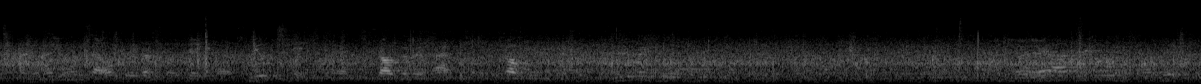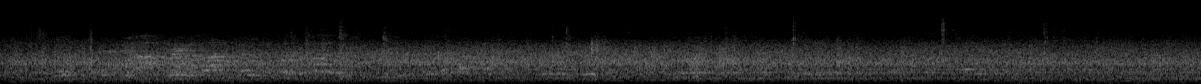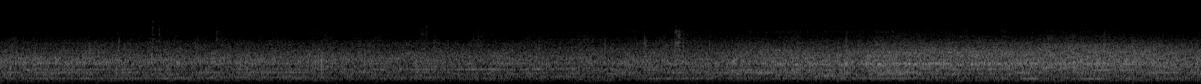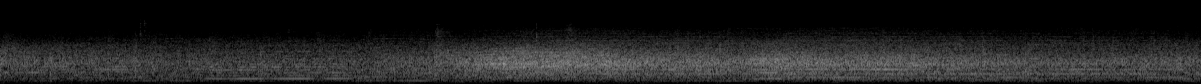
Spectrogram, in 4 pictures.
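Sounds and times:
faint indistinct voices: 0.0s - 48.0s.

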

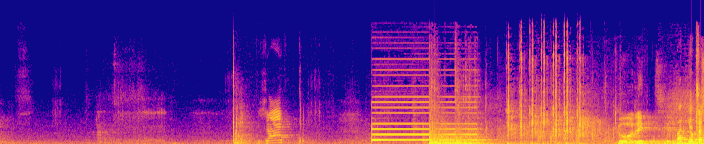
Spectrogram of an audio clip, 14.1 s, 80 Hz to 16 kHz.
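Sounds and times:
steady beep: 7.4s - 9.9s
applause: 9.2s - 12.8s.

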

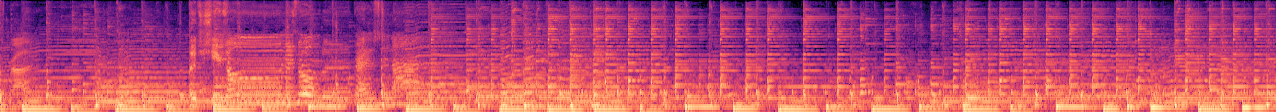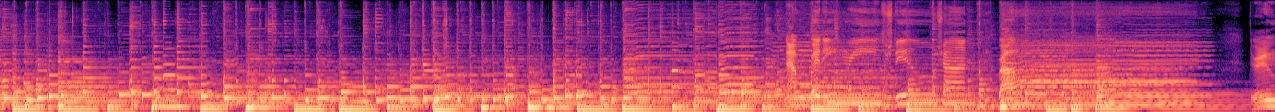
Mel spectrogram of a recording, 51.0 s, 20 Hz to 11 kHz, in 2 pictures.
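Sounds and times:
upright bass walking beat: 0.0s - 48.0s
banjo picking: 0.0s - 51.0s
strummed acoustic guitars: 0.0s - 51.0s.

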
